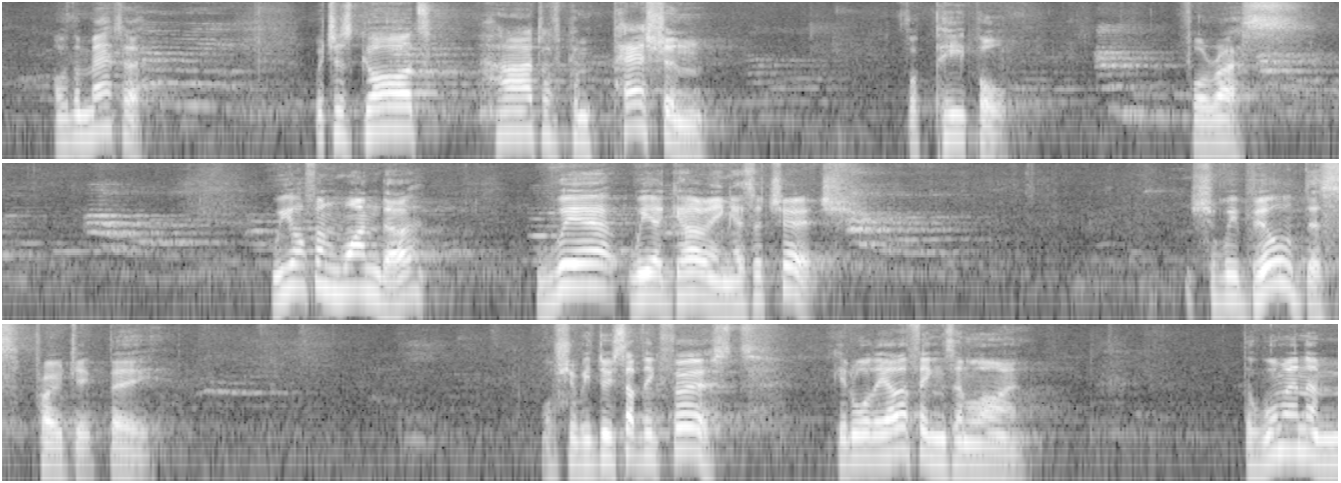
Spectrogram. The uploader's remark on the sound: Delivered to the opening worship service of the LCANZ Convention of General Synod.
